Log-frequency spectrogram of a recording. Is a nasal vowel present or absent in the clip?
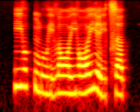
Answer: absent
